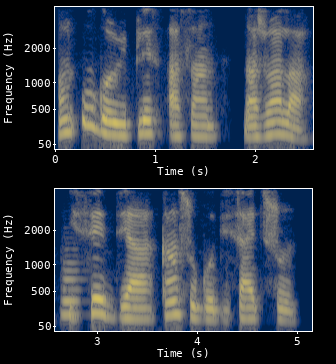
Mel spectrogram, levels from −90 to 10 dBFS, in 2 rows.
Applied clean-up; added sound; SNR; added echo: neural mask model DeepFilterNet 3.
